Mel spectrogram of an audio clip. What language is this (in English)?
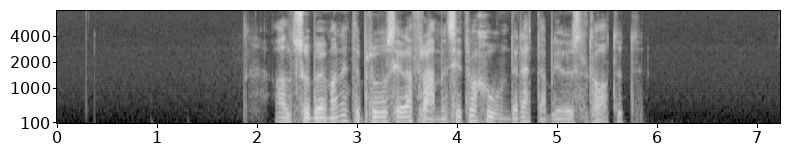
Swedish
